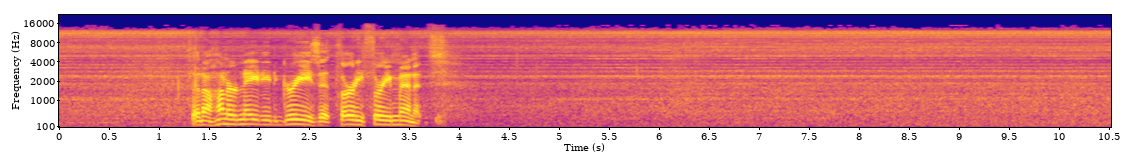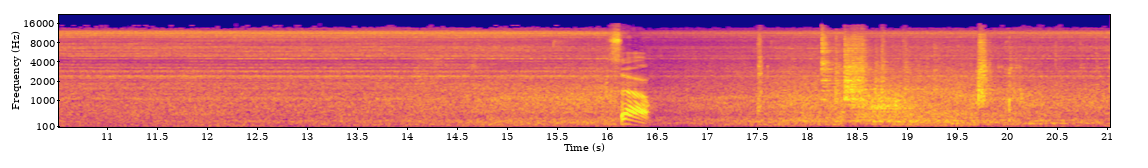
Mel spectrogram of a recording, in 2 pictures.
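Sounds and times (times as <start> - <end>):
propane burner hissing: 0.0 - 21.0.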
